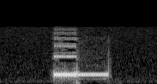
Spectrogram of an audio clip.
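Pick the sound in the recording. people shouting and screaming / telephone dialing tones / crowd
telephone dialing tones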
